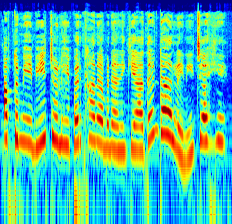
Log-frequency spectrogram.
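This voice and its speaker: A woman's voice: very high-pitched, moderate pace, warm tone, faint music behind. A woman playing a practical young sister-in-law from a poor household in a Hindi cartoon, explaining things in a matter-of-fact way. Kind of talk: Hindi cartoon story dialogue.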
